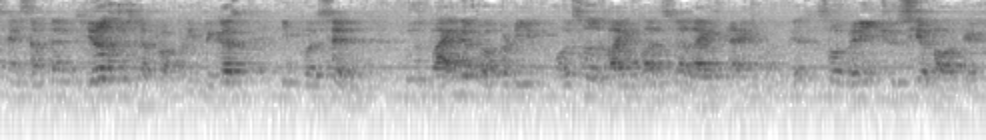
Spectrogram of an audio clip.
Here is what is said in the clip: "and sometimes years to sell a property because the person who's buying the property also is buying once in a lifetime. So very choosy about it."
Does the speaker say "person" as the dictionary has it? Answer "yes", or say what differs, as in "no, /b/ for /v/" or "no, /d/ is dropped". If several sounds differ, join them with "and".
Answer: yes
